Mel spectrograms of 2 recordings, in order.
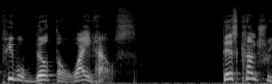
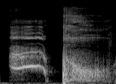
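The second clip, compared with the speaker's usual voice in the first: high squeal into a puffed crash noise; vocal crash effect; imitated car crash; 4 dB louder than usual. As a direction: mimic a car backing into another. Imitates car backing into his.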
